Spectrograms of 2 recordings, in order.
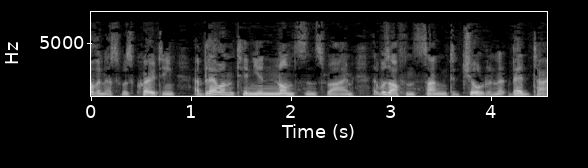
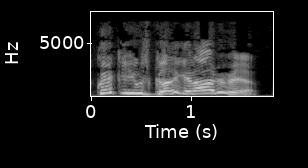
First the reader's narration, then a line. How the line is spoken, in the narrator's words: he screamed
